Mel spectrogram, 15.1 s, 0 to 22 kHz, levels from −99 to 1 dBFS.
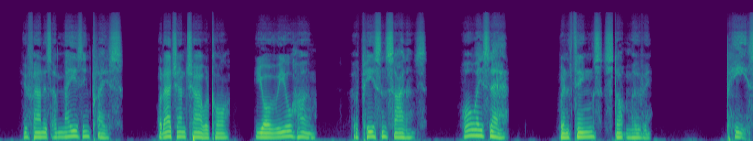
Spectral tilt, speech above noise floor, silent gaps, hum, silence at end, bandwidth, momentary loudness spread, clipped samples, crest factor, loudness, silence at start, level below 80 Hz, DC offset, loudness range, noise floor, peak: -6 dB/octave; 49 dB; none; none; 0 s; 14 kHz; 14 LU; under 0.1%; 18 dB; -26 LUFS; 0.45 s; -48 dBFS; under 0.1%; 3 LU; -74 dBFS; -10 dBFS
